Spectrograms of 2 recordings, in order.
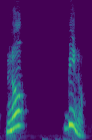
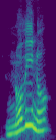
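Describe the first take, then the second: First: There is a pause after no. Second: It is said without a pause after no.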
